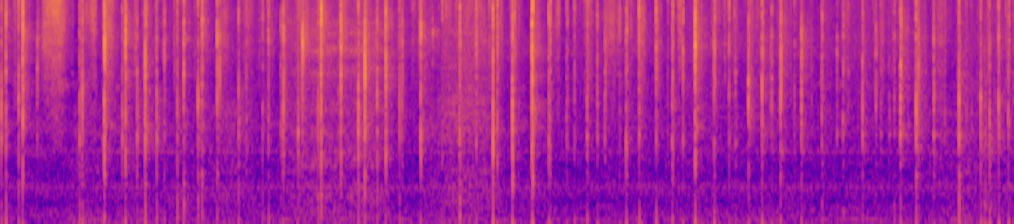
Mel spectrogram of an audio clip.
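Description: A small, hollow white plastic deodorant stick with a green cap is held up to the microphones and tapped quickly with fingertips and nails. Dozens of sharp, dry clicks and taps come in a fast, uneven stream, each dying away at once. A steady low hum runs underneath throughout.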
